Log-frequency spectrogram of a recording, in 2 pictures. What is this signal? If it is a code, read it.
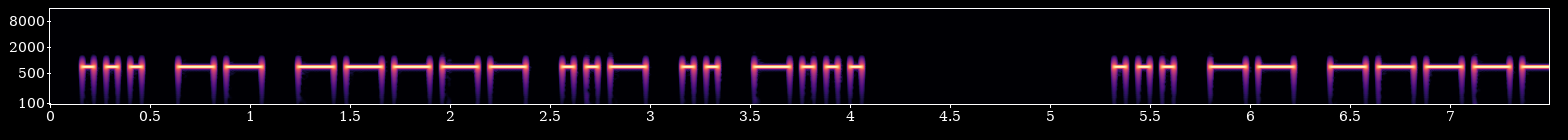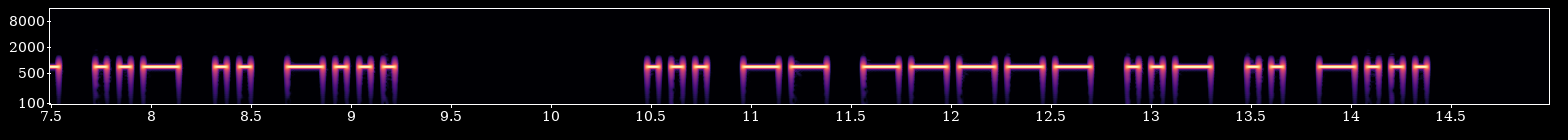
Morse code, heard as a keyed tone, about 20 wpm, 700 Hz. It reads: SM0UIB SM0UIB SM0UIB
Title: DXCC-100 Call Signs - 6 Characters - Repeated 3x - 20wpm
